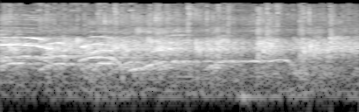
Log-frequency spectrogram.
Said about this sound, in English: And that's a weak applause for my sister. Y'all better do better than that for my sister.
